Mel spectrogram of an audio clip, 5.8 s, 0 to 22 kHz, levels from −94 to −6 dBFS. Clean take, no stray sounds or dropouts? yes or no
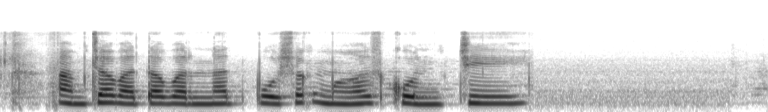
yes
